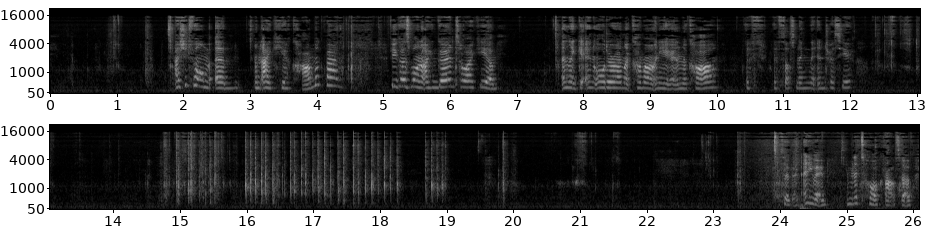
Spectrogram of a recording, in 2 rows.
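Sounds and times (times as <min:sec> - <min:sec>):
soft crunching of chewing: 0:00.1 - 0:01.8, 0:12.1 - 0:14.7, 0:19.4 - 0:23.6.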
